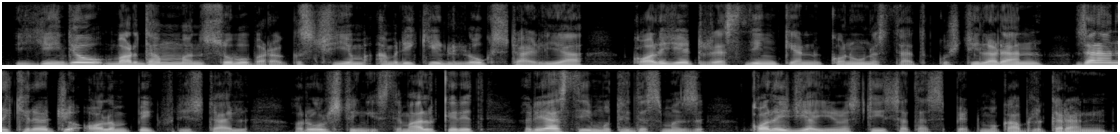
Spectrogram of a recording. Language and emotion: Kashmiri, neutral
